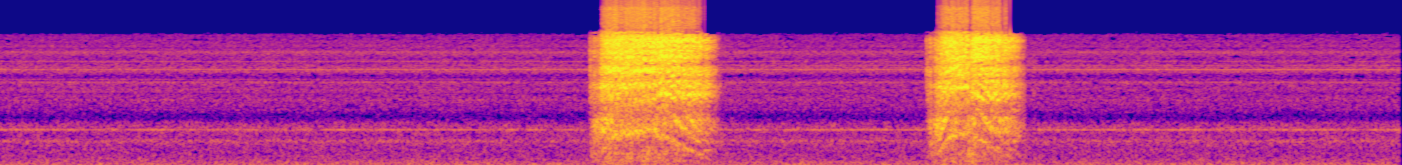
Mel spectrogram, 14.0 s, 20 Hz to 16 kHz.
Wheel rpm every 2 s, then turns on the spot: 0, 0, 10, 50, 20, 10, 0.
none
